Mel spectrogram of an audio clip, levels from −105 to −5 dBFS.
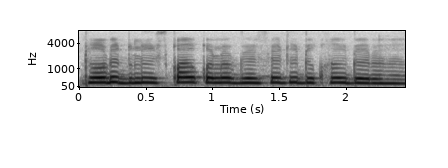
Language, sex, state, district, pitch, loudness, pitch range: Hindi, female, Bihar, Purnia, 250 Hz, -15 LUFS, 240-255 Hz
